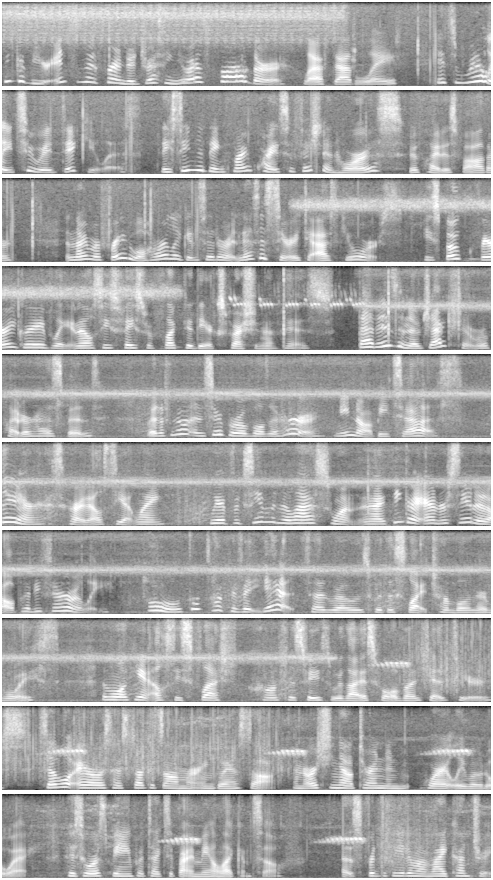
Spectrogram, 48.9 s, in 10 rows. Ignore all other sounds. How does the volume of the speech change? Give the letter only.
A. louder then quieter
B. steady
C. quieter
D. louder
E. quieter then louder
B.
